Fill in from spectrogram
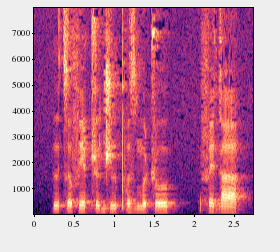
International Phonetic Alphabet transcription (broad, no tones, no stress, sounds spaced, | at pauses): ɯ t͡s ɤ f e ʈ͡ʂ ɯ d͡ʒ ɯ pʼ ɤ z m o ʈ͡ʂ o | f ɛ ɡ a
